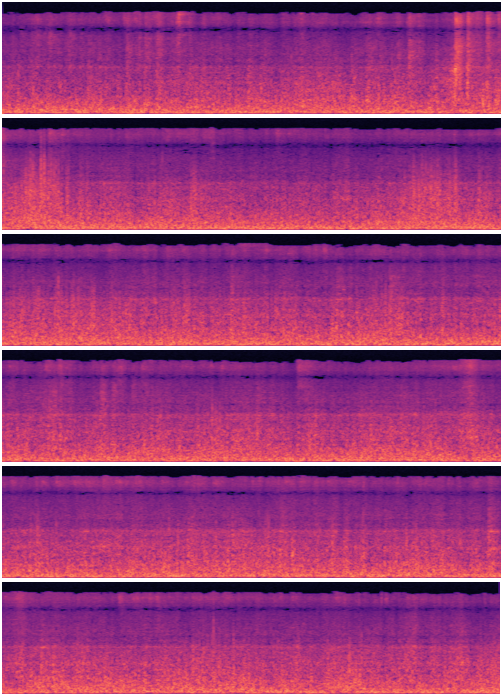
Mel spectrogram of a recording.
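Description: Express passenger train running along the track: a steady, loud rumble of wheels on rails with wind, and a few faint clicks scattered through it.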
